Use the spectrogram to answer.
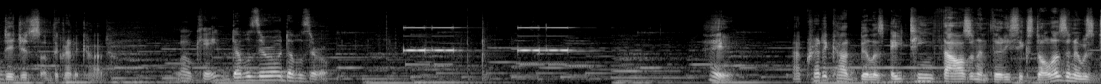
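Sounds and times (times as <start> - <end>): background music: 0.0 - 11.0
phone text alert beeps: 4.0 - 5.9.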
